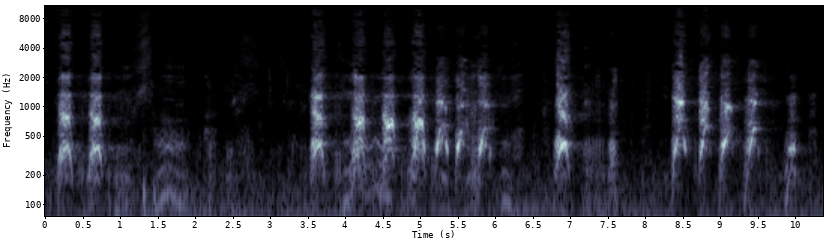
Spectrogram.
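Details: Tibetan Mastiff giving loud, resonant barks in irregular runs, a pair at first, then a fast string of five or six, a single bark and a final volley of five, with a low growl between.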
